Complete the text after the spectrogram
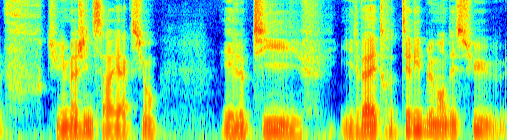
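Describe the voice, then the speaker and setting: A man playing an anxious young father pleading with a coworker in a scripted French lesson dialogue. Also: lowish voice. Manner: pleading, apologetic.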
